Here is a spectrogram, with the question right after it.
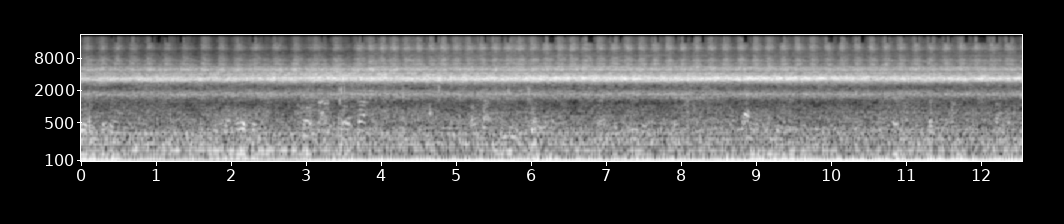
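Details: A dense insect chorus at dusk on Nang Yuan Island of shrill, steady buzzing and fast pulsing trills over a low hum; the insects go silent as someone walks by.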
